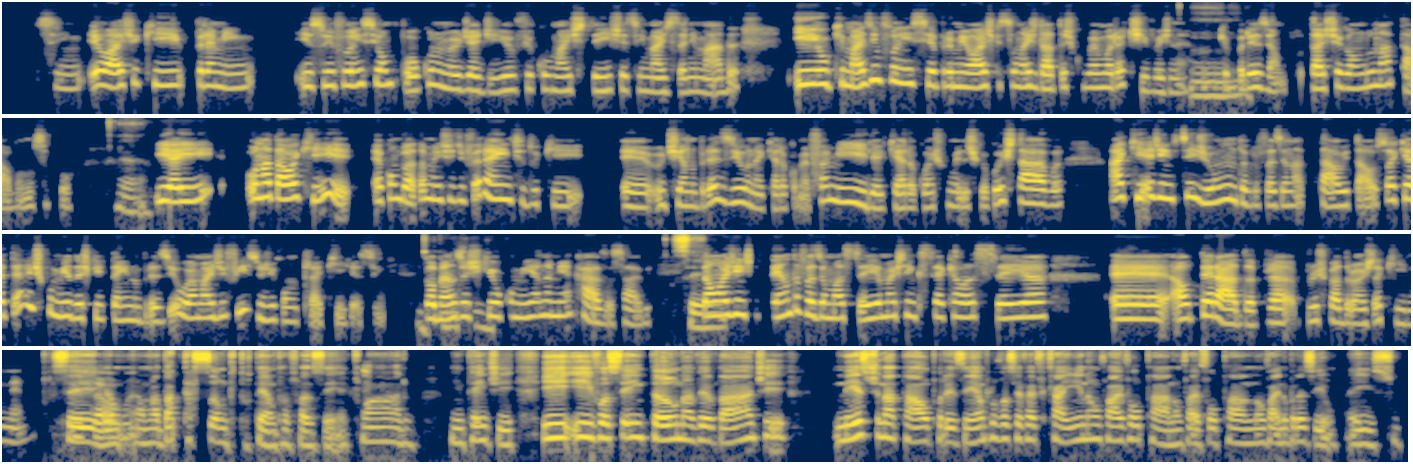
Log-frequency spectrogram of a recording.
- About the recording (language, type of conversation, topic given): Portuguese, advice, Como lidar com uma saudade intensa de casa e das comidas tradicionais?
- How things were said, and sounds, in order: tapping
